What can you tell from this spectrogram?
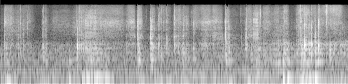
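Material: Plastic.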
